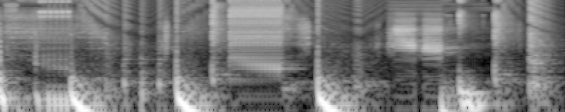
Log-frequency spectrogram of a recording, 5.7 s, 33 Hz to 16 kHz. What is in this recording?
Glitch Drum loop 9a - 2 bars 85 bpm
Loop without tail so you can loop it and cut as much as you want.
